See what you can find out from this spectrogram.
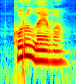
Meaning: queen
- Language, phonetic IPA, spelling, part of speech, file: Ukrainian, [kɔrɔˈɫɛʋɐ], королева, noun, Uk-королева.ogg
